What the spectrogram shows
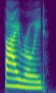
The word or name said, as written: thyroid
